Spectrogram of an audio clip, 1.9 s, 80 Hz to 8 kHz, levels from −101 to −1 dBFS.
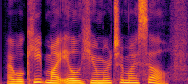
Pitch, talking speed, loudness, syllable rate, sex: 195 Hz, 255 wpm, -15 LUFS, 5.8 syllables/s, female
